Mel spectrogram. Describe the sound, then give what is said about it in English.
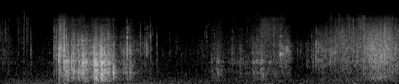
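Crisps crushed messily by hand directly into bread for a sandwich, heard as a few crinkly, crackling bursts, the first the loudest and the later ones softer. “She then crushes up some crisps messily directly into the bread.”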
